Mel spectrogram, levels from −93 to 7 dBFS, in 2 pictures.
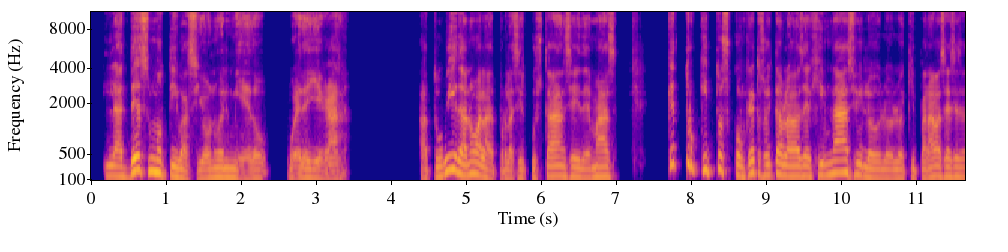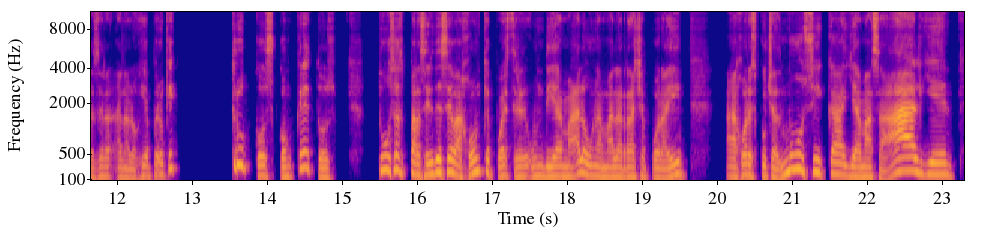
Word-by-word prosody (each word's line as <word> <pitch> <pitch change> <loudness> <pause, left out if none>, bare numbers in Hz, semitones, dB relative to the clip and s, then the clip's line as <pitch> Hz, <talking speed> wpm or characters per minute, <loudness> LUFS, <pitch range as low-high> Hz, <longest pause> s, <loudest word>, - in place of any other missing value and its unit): la 145 -1 -1
desmotivación 140 - +3
o 130 - 0
el 130 0 0
miedo 120 -2 -5 0.2
puede 65 +1 -3
llegar - - -4 0.9
a - - -9
tu 140 +1 -3
vida, 205 -5 +4
¿no? 180 +1 +1
A - - +2
la 120 -6 -2
por 115 +1 -10
la 115 - -6
circunstancia 140 +4 -3
y 135 - -1
demás. 135 +2 -2 0.6
¿Qué 320 +1 -2
truquitos 240 -8 -2
concretos? 170 +2 -2
Ahorita 160 +3 -1
hablabas 145 -2 +1
del 145 -2 -2
gimnasio 170 +3 +1
y - - -3
lo 125 -3 -2
lo 120 0 -6
lo 120 0 -4
equiparabas 130 +5 -4
a - - 0
veces 140 0 -3
a 135 - -6
hacer 145 +2 -7
analogía, 130 +2 -7
pero, 160 +4 -5
¿qué 255 +1 -4 0.7
trucos 275 - 0
concretos 140 - -3 0.5
tú 230 +2 +1
usas 230 -3 +1
para 175 -2 0
salir 165 +3 +1
de 205 - +8
ese 205 +1 +4
bajón 175 +5 +1
que 195 - -2
puedes 145 +1 -4
tener 140 0 -2
un 145 0 -4
día 145 +1 0
mal 140 +7 0
o - - +2
una 150 -3 -2
mala 135 +1 -1
racha 140 +1 -2
por 135 -1 -3
ahí? 150 +6 -1 0.5
A - - -9
lo - - +1
mejor 160 +4 0
escuchas 140 -4 -2
música, 195 -4 +2
llamas 140 -2 0
a 210 - +8
alguien, 170 -6 +1
145 Hz, 170 wpm, -21 LUFS, 135-180 Hz, 0.9 s, de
